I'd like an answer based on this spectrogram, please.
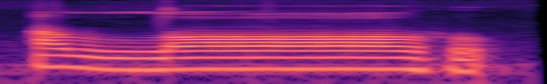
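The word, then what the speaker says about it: اللهُ: শব্দের অর্থ হচ্ছে মোটা তাই এই শব্দটি মোটা ভাবে উচ্চারণ করতে হবে দেখুন আল্লাহু এরপর হামজা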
